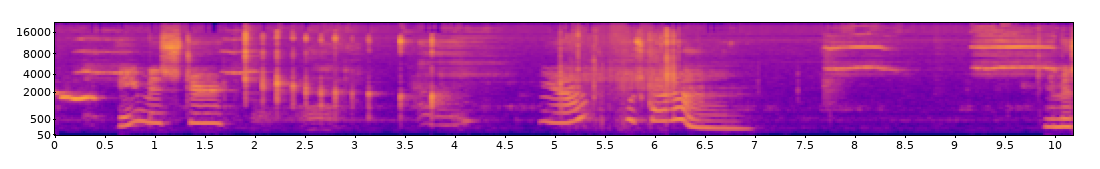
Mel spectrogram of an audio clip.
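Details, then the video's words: Redbone Coonhound puppy, apparently missing the other puppies, whining indoors: loud, harmonic-rich whimpers that slide up and down, stretched cries and short yelps in bursts, over a faint steady hum. "Whiny Redbone pup"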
